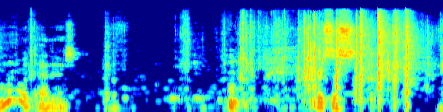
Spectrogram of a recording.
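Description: A plastic wrapper crinkles in a man's hands.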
